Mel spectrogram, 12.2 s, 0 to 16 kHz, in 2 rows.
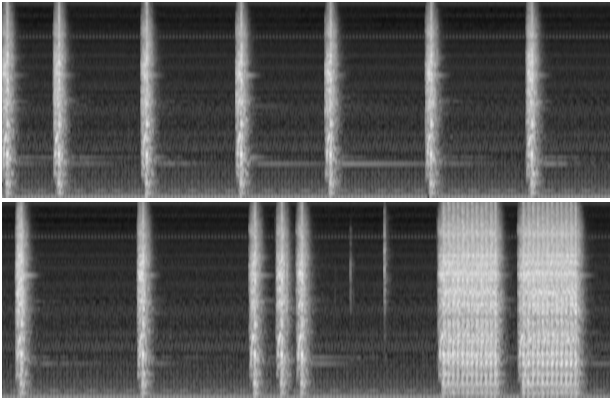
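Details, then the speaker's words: Customer's airsoft AEG rifle on a 1000 motor after gear-mesh adjustment: sharp shots and two rapid bursts, each trailing a faint metallic twang; tech suspects the mainspring vibrating on a too-skinny spring guide, possibly cured by pre-cocking. "So if you're hearing that twang, it's the spring in there, I'm pretty sure. That's the only spring that I'm aware of that would reverberate like that."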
